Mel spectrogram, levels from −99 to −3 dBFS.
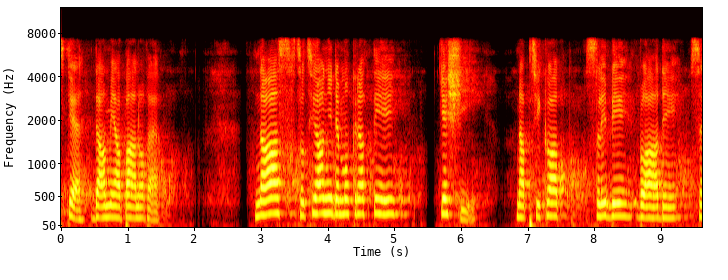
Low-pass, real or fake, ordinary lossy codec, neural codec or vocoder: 7.2 kHz; fake; MP3, 96 kbps; codec, 16 kHz, 4.8 kbps, FACodec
